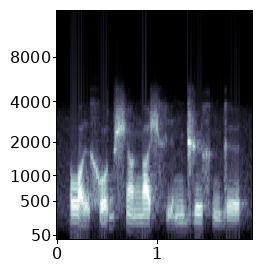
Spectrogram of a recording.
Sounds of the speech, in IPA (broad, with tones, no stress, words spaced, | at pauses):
lˠḭ˨xo̰˦d ʃã˨ŋa˨ʃxḭ˨ nd͡ʒy˦xŋɡɪ˨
